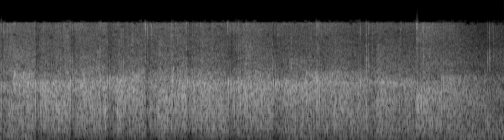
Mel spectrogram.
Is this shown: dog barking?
no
